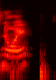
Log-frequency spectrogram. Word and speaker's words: Noy: they work so effectively my name is Noy it rhymes with joy and I hope that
